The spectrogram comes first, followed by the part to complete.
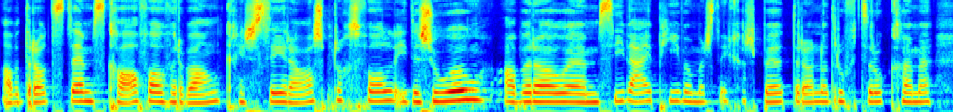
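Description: A woman's fairly high voice with a dark, mellow tone, monotone, flat intonation, a moderate pace and hardly any pauses, in a dry, close sound with no echo. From Switzerland, Aargau (Zofingen). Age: 20s. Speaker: apprentice trainer at a bank. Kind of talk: podcast interview. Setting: studio.

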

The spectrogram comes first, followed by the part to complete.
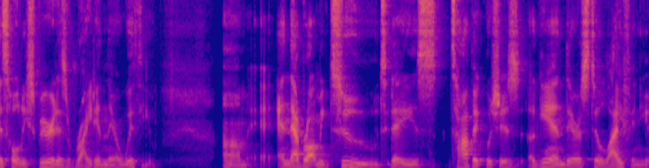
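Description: Her voice is very deep and low for a woman, with lively intonation. She sounds animated, at a moderate pace. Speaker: podcast host. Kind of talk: motivational faith talk.

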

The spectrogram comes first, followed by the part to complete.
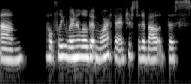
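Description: Heard against a quiet background, a woman speaks at medium pitch and a fairly quick pace. Her intonation is fairly even, in an unremarkable speaking voice. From Seattle. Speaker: podcast co-host. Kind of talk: casual chat.

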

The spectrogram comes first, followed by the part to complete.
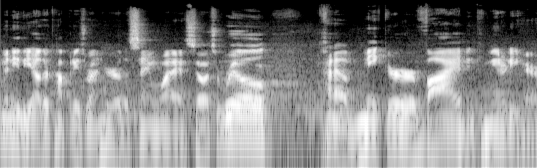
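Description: Over music in the background, a man with an American accent talks at a very fast pace. His medium pitch shows ordinary variation. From Oregon, US. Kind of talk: casual interview.

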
